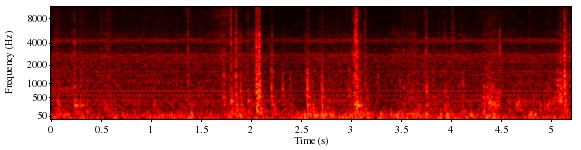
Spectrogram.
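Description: A few sharp clicks and knocks of fishing gear being handled aboard a boat, the loudest about two and three seconds in, over a low steady rumble and a faint steady hum.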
